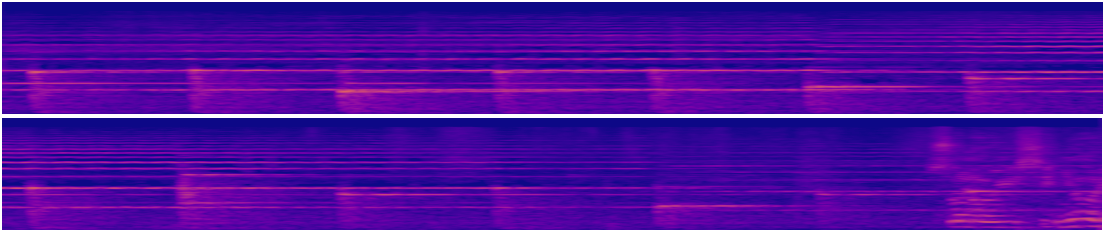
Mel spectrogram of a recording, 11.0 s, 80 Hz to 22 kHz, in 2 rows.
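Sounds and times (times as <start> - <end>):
violin playing slow melody: 0.0 - 11.0.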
